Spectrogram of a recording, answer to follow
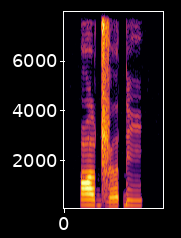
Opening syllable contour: high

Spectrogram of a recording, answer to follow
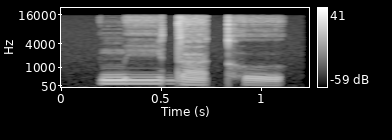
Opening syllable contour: high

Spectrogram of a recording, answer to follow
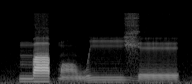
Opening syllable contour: high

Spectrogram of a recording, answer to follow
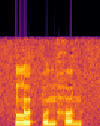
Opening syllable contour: high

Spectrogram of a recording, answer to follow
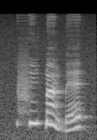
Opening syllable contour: high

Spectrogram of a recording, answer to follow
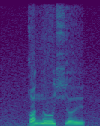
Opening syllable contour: falling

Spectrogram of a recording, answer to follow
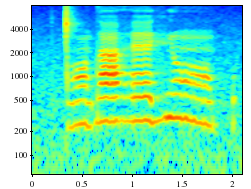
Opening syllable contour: low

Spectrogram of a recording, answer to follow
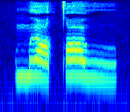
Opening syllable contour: falling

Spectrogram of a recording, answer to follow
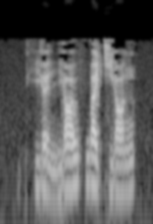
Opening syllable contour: low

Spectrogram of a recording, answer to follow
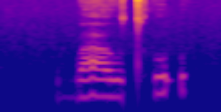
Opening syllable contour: low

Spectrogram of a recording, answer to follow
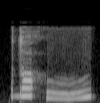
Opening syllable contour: high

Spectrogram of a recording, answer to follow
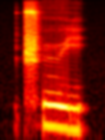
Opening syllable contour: low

